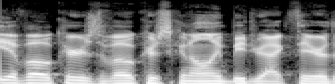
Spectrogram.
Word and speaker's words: Drakthyr: In particular, players are going to be able to start a new race called the Drakthyr. Am I saying that right? I've been saying that way all day. Is that right? – Yep. – Okay, easy enough.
